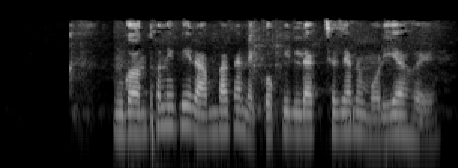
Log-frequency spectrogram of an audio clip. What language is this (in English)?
Bangla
